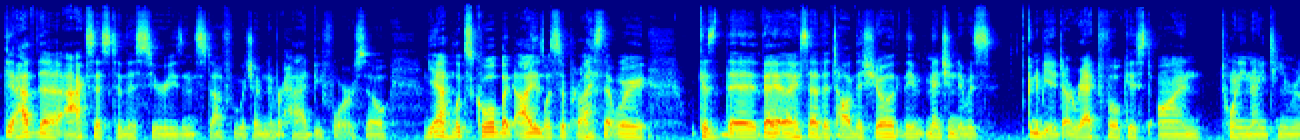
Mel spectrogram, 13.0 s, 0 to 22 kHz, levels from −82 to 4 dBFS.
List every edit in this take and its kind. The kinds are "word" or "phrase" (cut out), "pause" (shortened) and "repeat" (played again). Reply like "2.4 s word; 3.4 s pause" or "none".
4.2 s word; 5.1 s word; 5.4 s word; 7.6 s word; 9.0 s word; 10.1 s pause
